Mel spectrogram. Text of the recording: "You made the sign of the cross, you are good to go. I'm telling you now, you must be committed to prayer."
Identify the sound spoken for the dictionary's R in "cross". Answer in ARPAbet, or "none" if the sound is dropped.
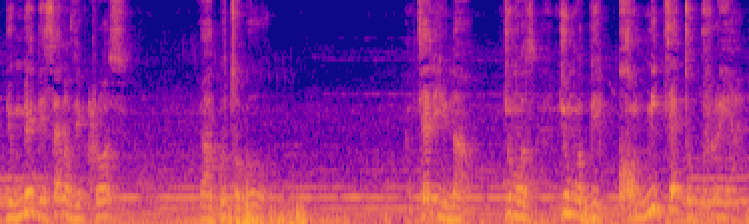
R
